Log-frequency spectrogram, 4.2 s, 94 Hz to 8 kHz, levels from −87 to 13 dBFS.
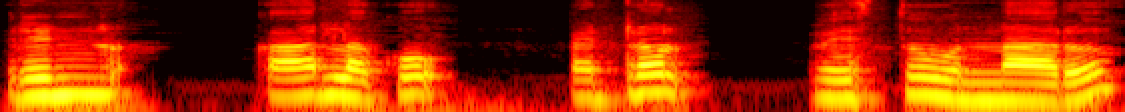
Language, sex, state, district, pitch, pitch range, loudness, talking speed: Telugu, male, Andhra Pradesh, Sri Satya Sai, 170 Hz, 150-190 Hz, -16 LUFS, 70 wpm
